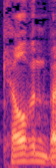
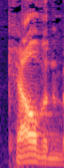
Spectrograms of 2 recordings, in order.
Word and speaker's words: Kelvin: persistent mispronunciation of Kelvin Benjamin, parentheses, Calvin Benjamin.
